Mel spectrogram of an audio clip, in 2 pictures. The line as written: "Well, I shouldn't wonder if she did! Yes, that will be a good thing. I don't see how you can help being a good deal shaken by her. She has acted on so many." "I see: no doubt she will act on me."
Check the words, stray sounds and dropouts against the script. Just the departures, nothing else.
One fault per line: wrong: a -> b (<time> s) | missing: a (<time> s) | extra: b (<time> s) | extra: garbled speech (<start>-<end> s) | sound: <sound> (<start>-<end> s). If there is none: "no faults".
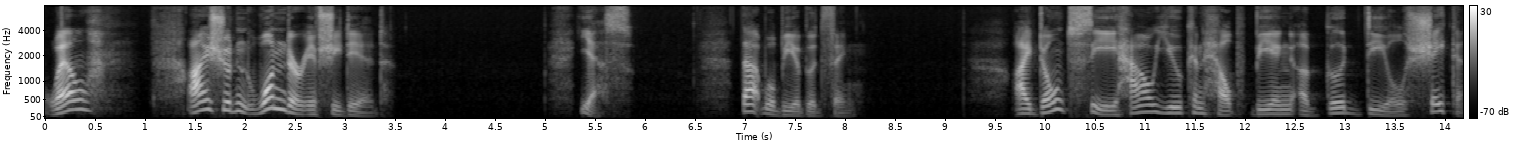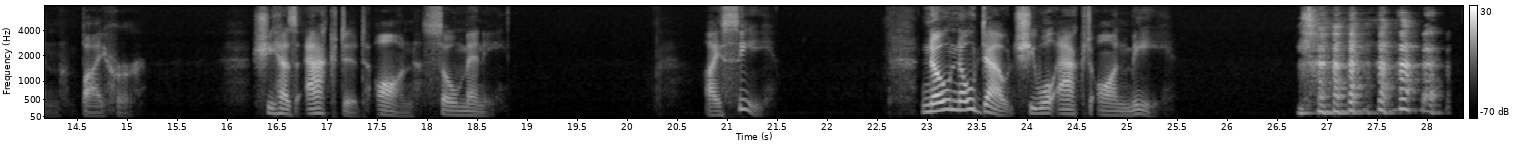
extra: no (23.2 s)
sound: laugh (26.7-28.2 s)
